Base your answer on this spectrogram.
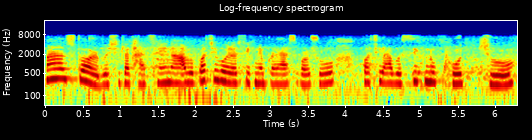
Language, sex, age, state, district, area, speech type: Nepali, female, 18-30, West Bengal, Darjeeling, rural, spontaneous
